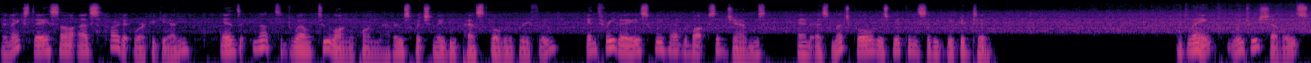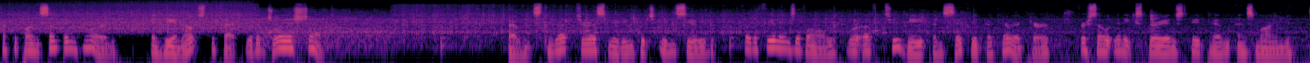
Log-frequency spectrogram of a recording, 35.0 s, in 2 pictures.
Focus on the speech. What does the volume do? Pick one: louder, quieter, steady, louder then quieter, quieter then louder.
steady.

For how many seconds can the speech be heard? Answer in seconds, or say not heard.
30 s.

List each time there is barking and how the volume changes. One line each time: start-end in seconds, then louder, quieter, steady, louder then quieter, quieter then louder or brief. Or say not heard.
not heard.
